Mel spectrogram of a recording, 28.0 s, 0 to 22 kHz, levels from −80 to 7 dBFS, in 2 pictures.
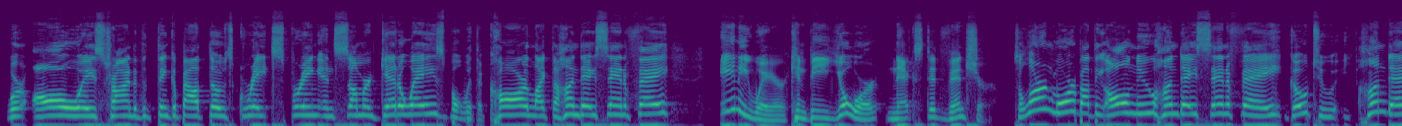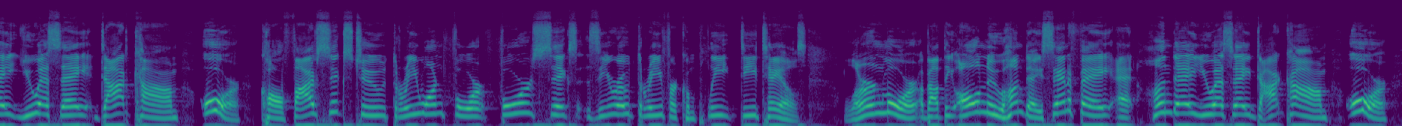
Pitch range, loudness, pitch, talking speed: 225-280 Hz, -26 LUFS, 250 Hz, 120 wpm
